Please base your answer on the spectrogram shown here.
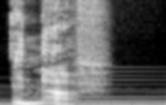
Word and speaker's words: enough: the other for example the word enough contains a combined o u sound while the gh produces an f sound however in order to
